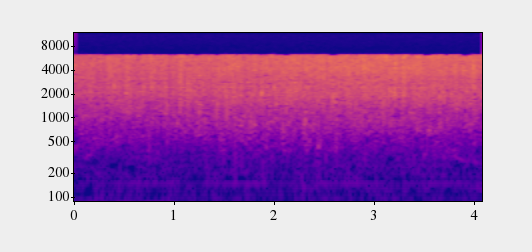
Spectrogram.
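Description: A steady, dense hiss of shower water spraying continuously, even in loudness throughout, with no voices.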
